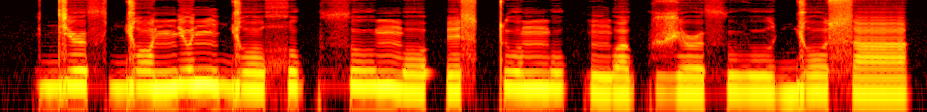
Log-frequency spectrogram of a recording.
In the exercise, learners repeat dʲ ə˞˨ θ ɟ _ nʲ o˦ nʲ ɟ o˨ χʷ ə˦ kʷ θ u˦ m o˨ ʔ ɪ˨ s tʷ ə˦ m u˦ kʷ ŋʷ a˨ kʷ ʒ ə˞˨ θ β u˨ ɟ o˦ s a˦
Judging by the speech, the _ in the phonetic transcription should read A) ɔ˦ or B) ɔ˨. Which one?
B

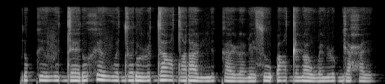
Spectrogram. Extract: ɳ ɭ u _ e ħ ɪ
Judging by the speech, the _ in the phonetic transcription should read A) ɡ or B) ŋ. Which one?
A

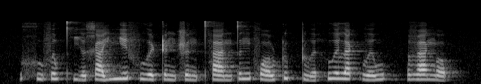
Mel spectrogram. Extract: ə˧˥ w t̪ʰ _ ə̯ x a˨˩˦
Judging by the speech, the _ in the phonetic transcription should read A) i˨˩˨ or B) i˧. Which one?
A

